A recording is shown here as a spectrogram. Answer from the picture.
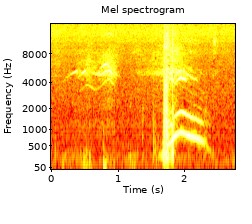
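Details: F6 Savannah kitten among kittens playing and cuddling indoors with Bengal cats; a short faint mew, then a louder clear meow that rises and falls over about half a second, with soft rustling of play.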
